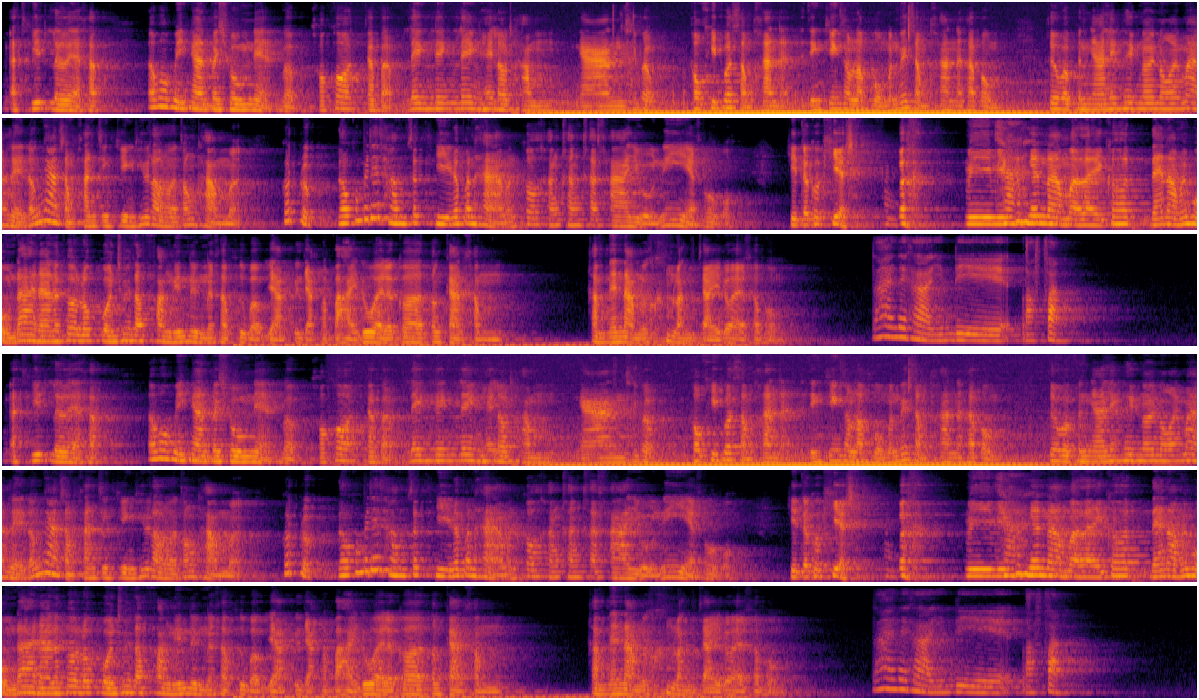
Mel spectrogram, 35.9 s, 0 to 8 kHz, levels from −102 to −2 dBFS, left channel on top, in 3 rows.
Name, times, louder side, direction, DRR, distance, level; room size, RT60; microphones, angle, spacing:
voice 1, 0.1-1.0 1.5-6.6 6.9-10.0 10.5-14.3 14.8-19.3 19.8-20.5 20.9-21.2 21.6-28.9 29.8-31.7, left 2 dB, 25° left, 7 dB, 0.8 m, -31 dB
voice 2, 1.7-2.2 6.2-6.4 11.0-11.2 20.8-20.9 21.9-22.3 27.3-27.4 32.6-34.6, left 3 dB, 70° left, 9 dB, 0.8 m, -37 dB
sound 1, 3.2-10.9, right 1 dB, 55° right, 1.5 m, -48 dB
sound 2, 5.1-11.7, left 4 dB, 55° left, 0.3 m, -30 dB
sound 3, 26.2-31.2, equal, 20° right, 1.3 m, -43 dB
23.0 x 12.0 x 3.0 m, 1.2 s
head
